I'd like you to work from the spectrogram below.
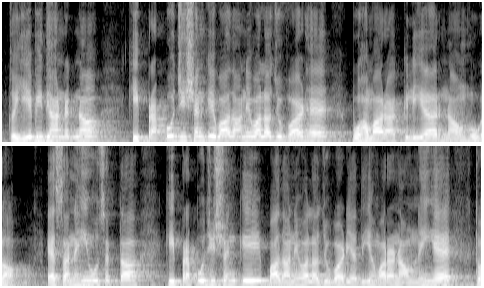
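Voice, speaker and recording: A man teaching an online grammar lesson, explaining slowly and repeating key terms. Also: sits high. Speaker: school teacher.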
